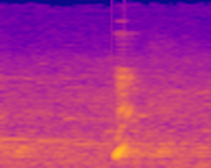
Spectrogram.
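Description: A voice imitates a single short hiccup, one abrupt vocal gulp over a faint background hum.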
